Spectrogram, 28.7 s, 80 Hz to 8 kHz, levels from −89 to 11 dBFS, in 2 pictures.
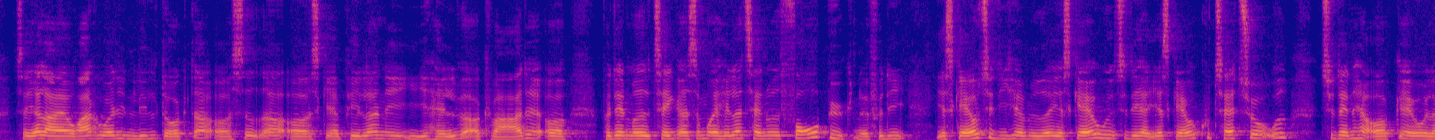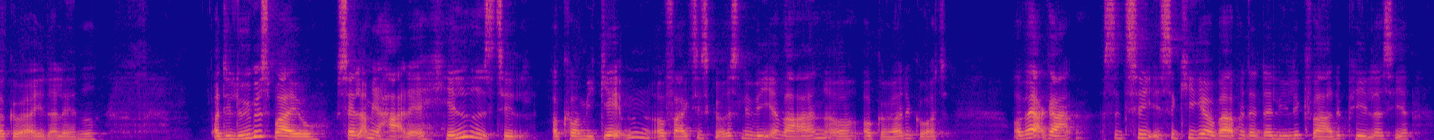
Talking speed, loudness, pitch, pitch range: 215 wpm, -25 LUFS, 180 Hz, 165-190 Hz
